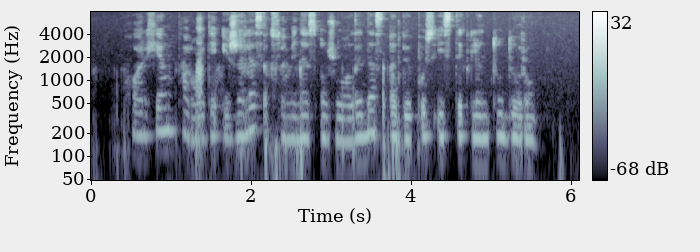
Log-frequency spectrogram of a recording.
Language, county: Lithuanian, Vilnius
